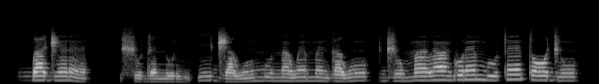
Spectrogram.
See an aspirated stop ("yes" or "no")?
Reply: no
